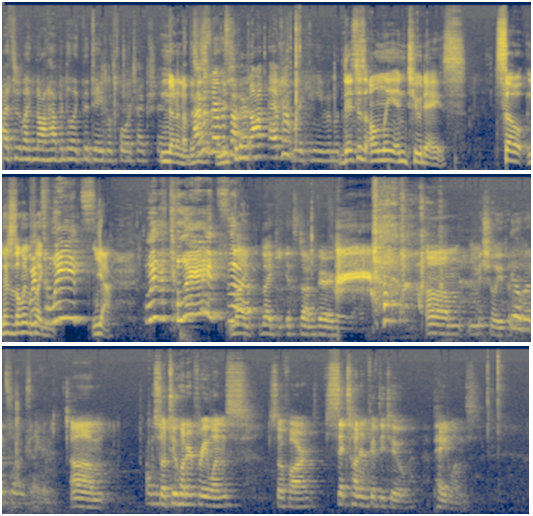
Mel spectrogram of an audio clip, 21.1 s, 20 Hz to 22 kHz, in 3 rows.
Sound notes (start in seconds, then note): 11.4 laughs; 11.4 screams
